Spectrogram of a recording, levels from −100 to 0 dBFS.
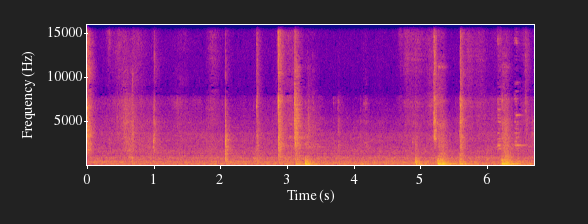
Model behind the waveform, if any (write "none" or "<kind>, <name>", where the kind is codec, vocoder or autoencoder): none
